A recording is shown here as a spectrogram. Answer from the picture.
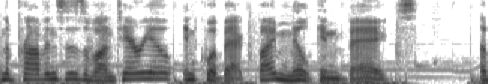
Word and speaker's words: Quebec: the province of quebec which is pronounced quebec that number is close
